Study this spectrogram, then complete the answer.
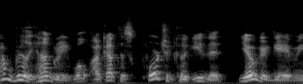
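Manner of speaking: ordinary talk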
